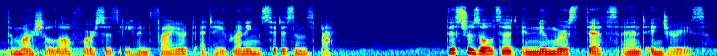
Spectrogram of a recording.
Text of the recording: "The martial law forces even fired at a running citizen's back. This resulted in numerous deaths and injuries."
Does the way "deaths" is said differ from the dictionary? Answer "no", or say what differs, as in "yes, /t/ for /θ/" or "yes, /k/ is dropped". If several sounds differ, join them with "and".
no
